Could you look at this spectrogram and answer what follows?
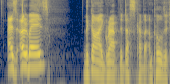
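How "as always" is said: put-on French accent. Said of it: "I'm French now".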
